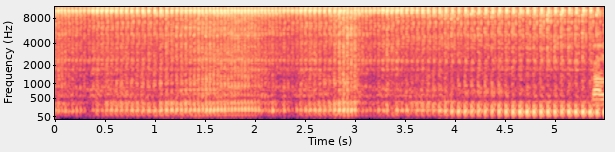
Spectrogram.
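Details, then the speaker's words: Motorcycle rebuilt not long ago, running a big loud aftermarket exhaust, turned rough again: fast light ticking over slightly uneven running that sharpens with revs; valve tappets chattering from loose valve clearance. "digas makin ngeletek ngelitik Apa ngeletek ini Ya dibilang ngelitik tapi agak ngeletek dibilang ngeletek tapi agak ngelitik intinya kayak gini suaranya nih"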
